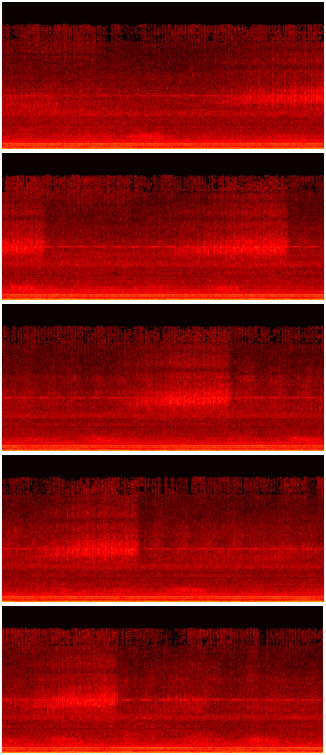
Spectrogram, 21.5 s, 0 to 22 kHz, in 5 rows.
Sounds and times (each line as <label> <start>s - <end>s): crickets 0.0s - 21.4s
silent wind turbine 0.0s - 21.4s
